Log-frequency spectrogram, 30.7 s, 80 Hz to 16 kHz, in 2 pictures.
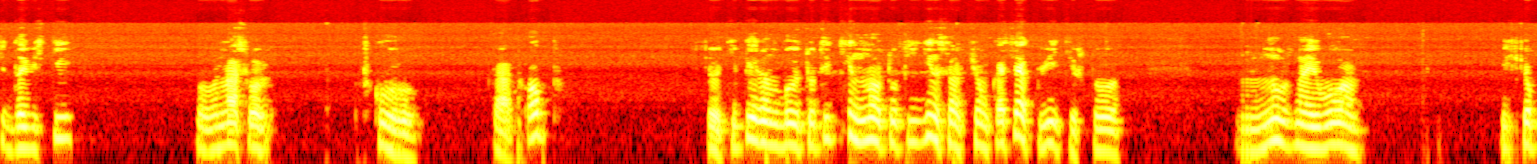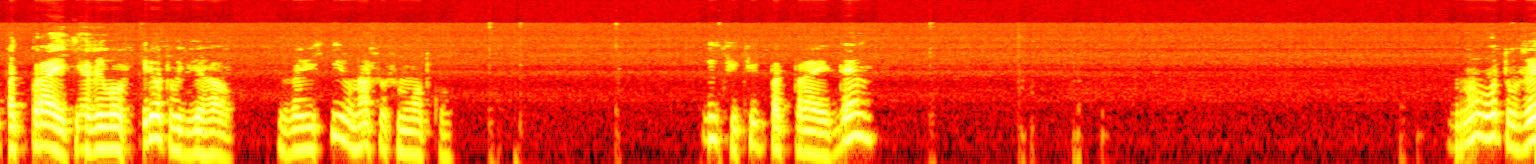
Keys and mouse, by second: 5.3 space, 7.8 space, 8.7 shift+middle click, 9.7-11.2 middle drag, 12.6 click, 14.3 KP_1, 15.4 middle click, 16.9-20.4 drag, 20.7-21.7 middle drag, 22.8-24.9 drag, 25.6 KP_1, 26.3 space, 29.6 space.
